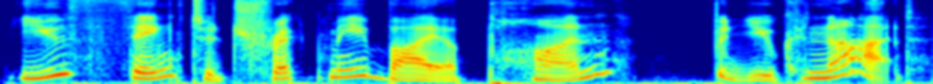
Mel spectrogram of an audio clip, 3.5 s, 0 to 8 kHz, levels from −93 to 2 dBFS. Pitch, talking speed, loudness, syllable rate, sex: 210 Hz, 190 wpm, -20 LUFS, 4.1 syllables/s, female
